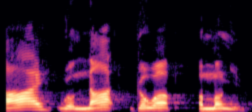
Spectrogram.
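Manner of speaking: very slow, weighty declaration; solemn slow refusal. Retold or imitated. God refusing to go with his stiff-necked people, slow and solemn. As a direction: let each word fall heavily.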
